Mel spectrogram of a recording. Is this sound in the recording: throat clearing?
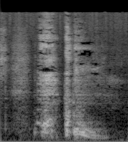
yes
